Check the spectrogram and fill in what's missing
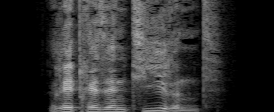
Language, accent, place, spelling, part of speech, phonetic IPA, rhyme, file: German, Germany, Berlin, repräsentierend, verb, [ʁepʁɛzɛnˈtiːʁənt], -iːʁənt, De-repräsentierend.ogg
- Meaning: present participle of repräsentieren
